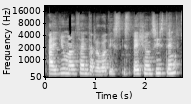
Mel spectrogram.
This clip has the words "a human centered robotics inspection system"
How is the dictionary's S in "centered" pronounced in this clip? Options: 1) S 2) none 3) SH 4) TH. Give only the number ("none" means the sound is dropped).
4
